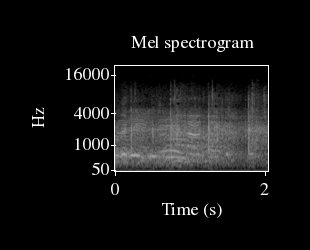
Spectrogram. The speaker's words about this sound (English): Come on, who's clapping? That one person over there. Thank you.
